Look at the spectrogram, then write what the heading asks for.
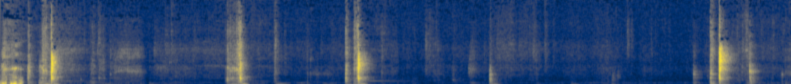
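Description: Food being chopped up for cooking gives a string of sharp, irregular knocks on a hard surface, some in quick pairs, separated by quiet gaps.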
